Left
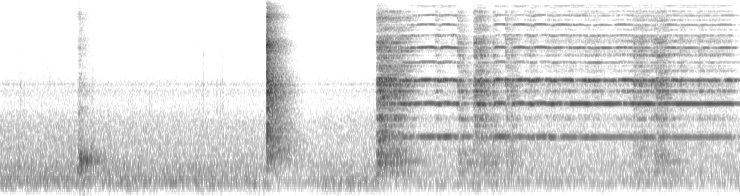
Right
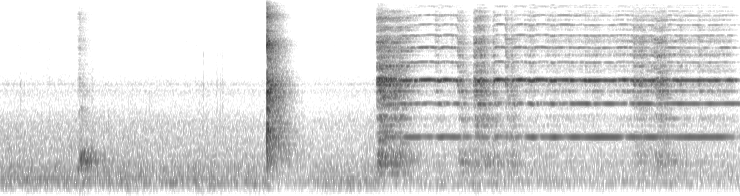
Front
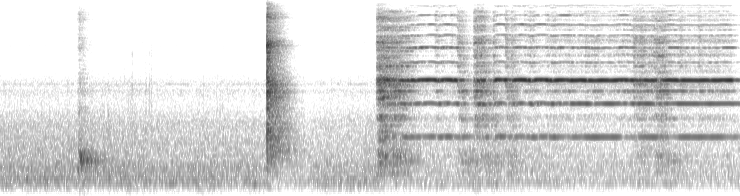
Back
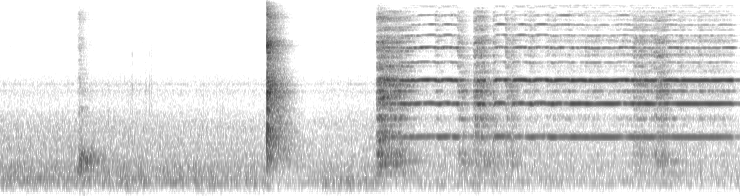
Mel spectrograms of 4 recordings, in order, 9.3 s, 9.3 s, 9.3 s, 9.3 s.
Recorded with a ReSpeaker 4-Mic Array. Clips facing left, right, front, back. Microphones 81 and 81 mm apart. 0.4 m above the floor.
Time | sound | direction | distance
1.0 | a whoosh | 50° left | 1.4 m
3.3 | a clap | 135° right | 0.8 m
4.7 | a violin | 140° left | 0.8 m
